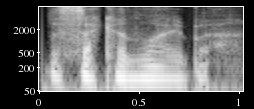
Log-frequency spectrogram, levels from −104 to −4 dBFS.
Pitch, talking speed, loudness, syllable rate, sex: 110 Hz, 175 wpm, -17 LUFS, 5.3 syllables/s, male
